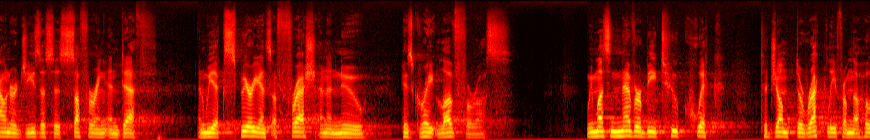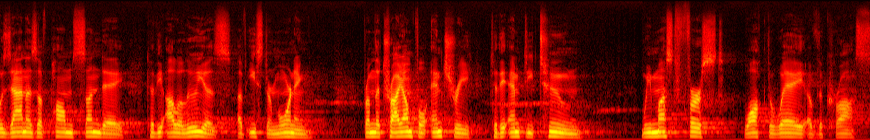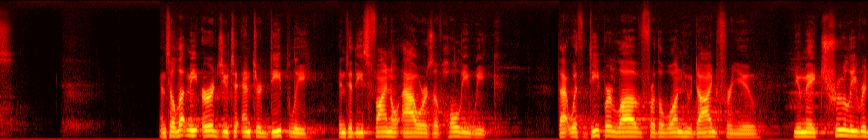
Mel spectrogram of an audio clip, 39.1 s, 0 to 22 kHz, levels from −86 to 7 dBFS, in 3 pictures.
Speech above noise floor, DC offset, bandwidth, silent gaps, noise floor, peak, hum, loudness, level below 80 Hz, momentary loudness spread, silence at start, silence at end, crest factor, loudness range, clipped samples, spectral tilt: 38 dB; under 0.1%; over 20 kHz; none; -63 dBFS; -4 dBFS; none; -25 LUFS; -68 dBFS; 14 LU; 0 s; 0 s; 22 dB; 4 LU; under 0.1%; -5.5 dB/octave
